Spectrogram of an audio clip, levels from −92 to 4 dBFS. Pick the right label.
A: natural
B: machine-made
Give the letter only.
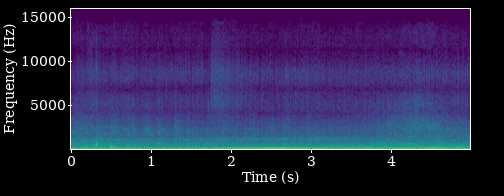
B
